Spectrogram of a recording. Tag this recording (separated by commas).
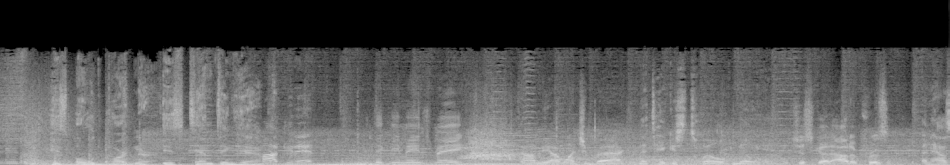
Speech, outside, urban or man-made, Music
